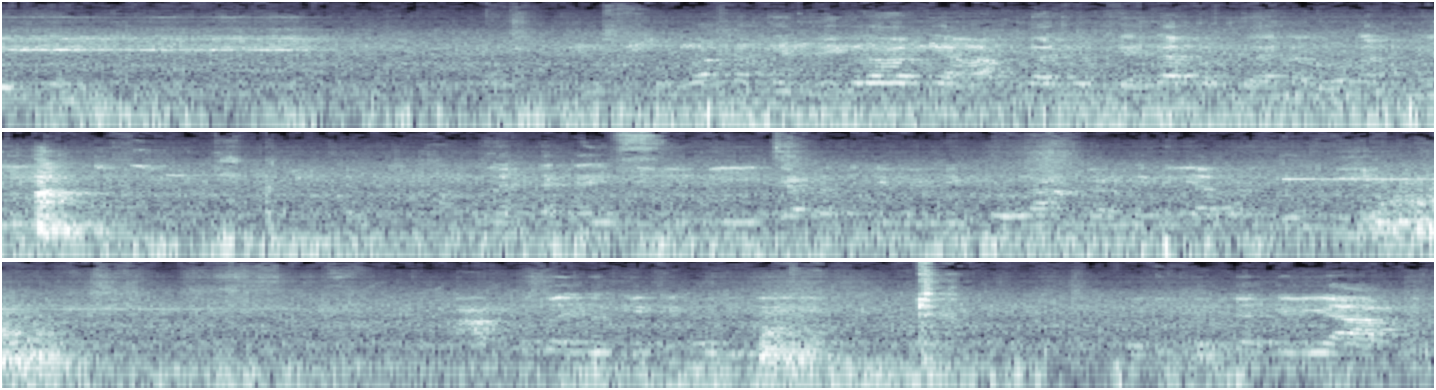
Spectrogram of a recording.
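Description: A middle-aged man speaks steadily into a microphone in an echoing room.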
